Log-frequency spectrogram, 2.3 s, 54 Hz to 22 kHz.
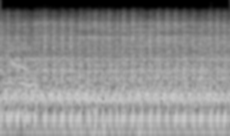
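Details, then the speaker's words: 1991 Honda EZ90 Cub, 90cc two-stroke with CVT, running premix because the oil pump was removed: fast, buzzy idle held steady and too high, enough that it wants to pull away; high idle. "Idle's a little high. It wants to basically just take off."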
